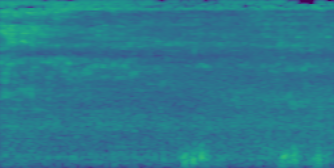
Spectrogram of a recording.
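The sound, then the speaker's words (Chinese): Cars and motorcycles passing by on the recordist's left side, where the microphone is, in a steady traffic roar with a broad hiss, low engine rumble underneath, and a couple of brief low bumps near the end. No one speaks. “然后你们听的，然后麦克风也正好在左边，所以你们能感觉到那些汽车、摩托”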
